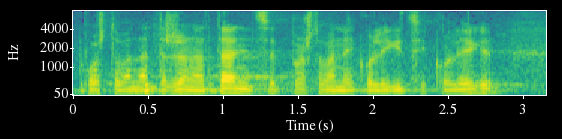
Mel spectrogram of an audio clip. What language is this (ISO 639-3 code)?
hrv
